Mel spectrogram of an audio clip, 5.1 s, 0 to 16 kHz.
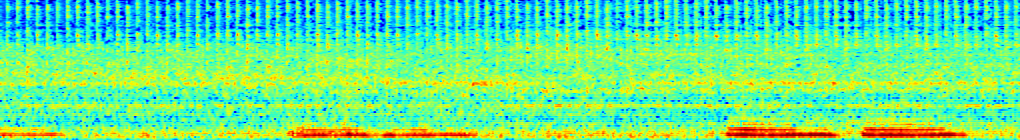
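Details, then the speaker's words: Manual car after a flood crossing in second gear at 2000 rpm, with wet underside and hoses but no leaks found: at idle the engine turns over evenly with a steady pulse under background clatter. Timing and rotation are fine and unhesitating. Normal idle. "ini putaran ini juga aman timingnya Ma putarannya itu pas ya gak tersendat"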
